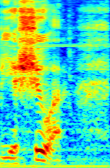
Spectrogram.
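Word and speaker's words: ישוע: ea soos derived from the greek transliteration of yeshua yeshua or yeshua is the name of the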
